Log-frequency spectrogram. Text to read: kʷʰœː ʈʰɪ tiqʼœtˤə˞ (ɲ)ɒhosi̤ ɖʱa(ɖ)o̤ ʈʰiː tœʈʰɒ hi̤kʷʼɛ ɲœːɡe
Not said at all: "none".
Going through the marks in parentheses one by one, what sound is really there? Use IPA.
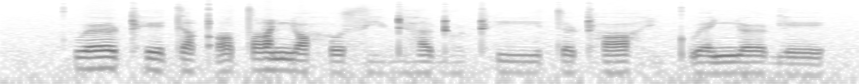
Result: ɲ, ɖ

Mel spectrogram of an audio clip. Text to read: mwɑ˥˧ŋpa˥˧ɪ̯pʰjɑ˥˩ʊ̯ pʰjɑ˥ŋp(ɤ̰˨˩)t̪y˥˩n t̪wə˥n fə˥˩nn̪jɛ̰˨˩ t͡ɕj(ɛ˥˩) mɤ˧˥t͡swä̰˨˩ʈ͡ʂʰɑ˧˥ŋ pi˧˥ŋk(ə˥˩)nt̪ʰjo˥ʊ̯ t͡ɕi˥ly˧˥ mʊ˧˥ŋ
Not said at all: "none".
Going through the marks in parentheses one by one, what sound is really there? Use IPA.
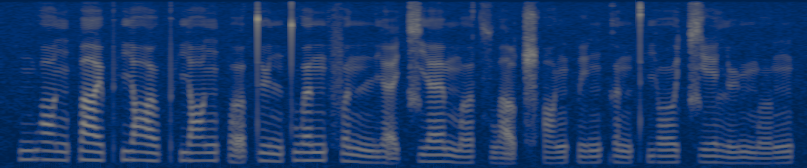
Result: ɤ̰˨˩, ɛ˥, ə˥˩

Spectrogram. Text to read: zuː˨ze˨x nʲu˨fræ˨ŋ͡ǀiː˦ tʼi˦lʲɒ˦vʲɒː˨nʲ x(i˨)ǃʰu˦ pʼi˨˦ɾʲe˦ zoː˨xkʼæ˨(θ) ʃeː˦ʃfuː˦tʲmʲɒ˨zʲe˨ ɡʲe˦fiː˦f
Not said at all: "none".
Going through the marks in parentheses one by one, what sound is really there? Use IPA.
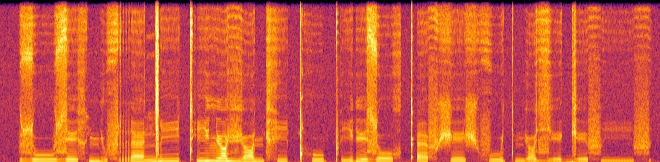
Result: i˦, f

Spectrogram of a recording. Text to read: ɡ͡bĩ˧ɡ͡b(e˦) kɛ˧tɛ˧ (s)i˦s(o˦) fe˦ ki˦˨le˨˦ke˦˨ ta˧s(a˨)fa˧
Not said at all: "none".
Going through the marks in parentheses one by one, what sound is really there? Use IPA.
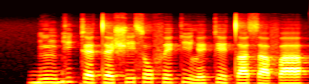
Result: i˦, ʃ, o˦, a˨

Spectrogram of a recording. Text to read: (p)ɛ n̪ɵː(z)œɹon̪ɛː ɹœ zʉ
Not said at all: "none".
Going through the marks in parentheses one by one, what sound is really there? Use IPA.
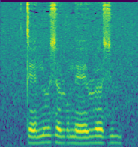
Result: t, z

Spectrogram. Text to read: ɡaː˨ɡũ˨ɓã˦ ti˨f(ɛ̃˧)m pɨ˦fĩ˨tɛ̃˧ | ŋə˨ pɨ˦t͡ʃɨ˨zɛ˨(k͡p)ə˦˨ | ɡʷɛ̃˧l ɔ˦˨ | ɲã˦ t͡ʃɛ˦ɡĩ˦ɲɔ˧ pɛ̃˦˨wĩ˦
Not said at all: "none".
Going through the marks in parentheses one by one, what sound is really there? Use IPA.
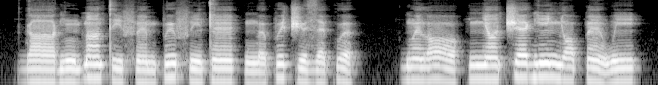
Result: ɛ̃˨, kʷ

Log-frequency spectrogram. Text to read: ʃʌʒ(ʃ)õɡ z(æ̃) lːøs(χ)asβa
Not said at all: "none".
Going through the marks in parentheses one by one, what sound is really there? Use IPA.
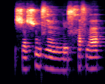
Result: ʃ, æ̃, χ

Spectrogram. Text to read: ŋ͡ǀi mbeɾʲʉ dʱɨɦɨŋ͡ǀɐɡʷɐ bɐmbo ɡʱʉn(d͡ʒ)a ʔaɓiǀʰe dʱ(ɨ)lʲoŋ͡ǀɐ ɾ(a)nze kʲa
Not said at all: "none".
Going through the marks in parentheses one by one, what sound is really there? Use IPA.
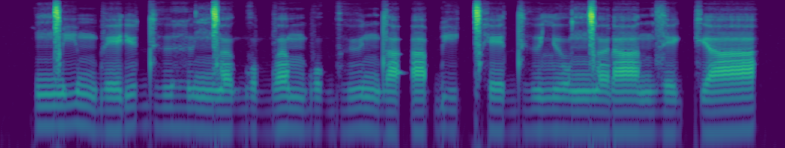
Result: d, ɨ, a

